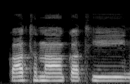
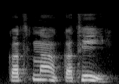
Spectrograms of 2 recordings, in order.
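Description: First: There is a break between kath and na. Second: Kathna is joined smoothly as one word. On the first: The speaker calls it wrong. "ਕਥ ਨਾ ਵੱਖਰਾ ਹੋ ਜਾਂਦਾ" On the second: The speaker calls it right. "ਬੋਲਣਾ ਇਕੱਠਾ ਹੀ ਹੈ"

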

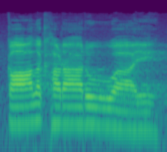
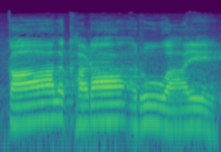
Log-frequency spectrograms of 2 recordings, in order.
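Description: First: 'Khara' and 'roo' run together as one word. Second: 'Khara' and 'roo' are said as separate words. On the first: It forms a meaningless word. The speaker calls it wrong. "ਇਉਂ ਖੜਾਰੂ ਲਫਜ਼ ਬਣ ਗਿਆ ਜਿਹਦਾ ਅਰਥ ਹੀ ਕੋਈ ਨਹੀਂ" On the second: The words keep their proper meaning. The speaker calls it right. "ਇਉਂ ਨਖੇੜ ਕੇ ਪਾਠ ਦਾ ਉਚਾਰਨ ਕਰਨਾ ਹੈ ਜੀ"

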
